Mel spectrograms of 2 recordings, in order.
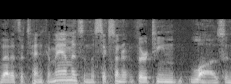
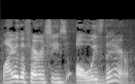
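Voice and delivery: usual speaking voice

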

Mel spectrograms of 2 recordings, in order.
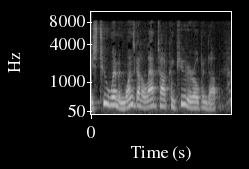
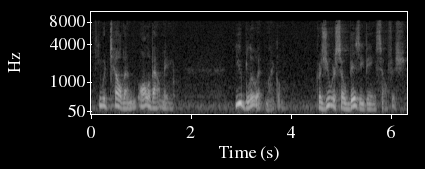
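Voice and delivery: quiet still voice; 2 semitones lower, 8 dB quieter than usual. Retold or imitated. God speaking to Michael in a quiet, still voice. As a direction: speak it softly, like God whispering to the heart. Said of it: "he spoke in a kind of this quiet, still voice".

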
